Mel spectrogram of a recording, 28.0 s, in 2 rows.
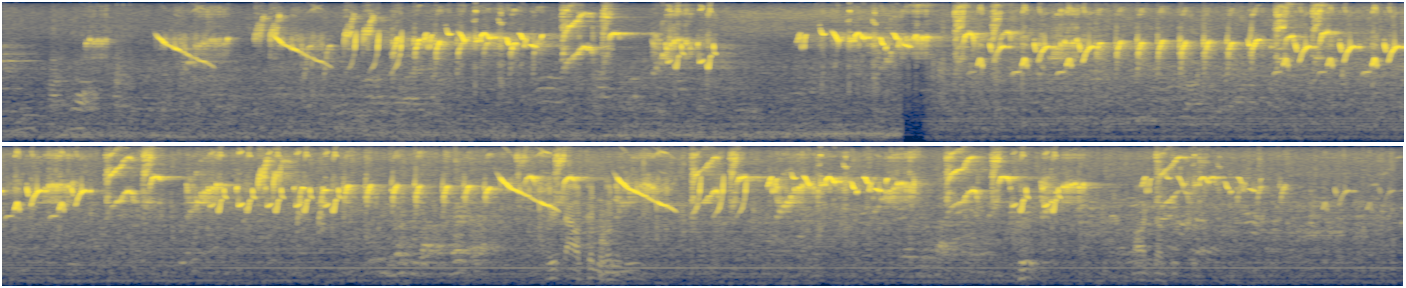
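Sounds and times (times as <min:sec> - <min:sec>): songbird chirping: 0:00.0 - 0:28.0.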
